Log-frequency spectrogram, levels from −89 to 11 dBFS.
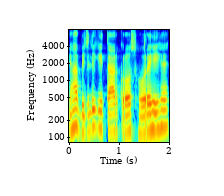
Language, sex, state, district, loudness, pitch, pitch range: Hindi, male, Jharkhand, Ranchi, -17 LUFS, 130 Hz, 125-150 Hz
